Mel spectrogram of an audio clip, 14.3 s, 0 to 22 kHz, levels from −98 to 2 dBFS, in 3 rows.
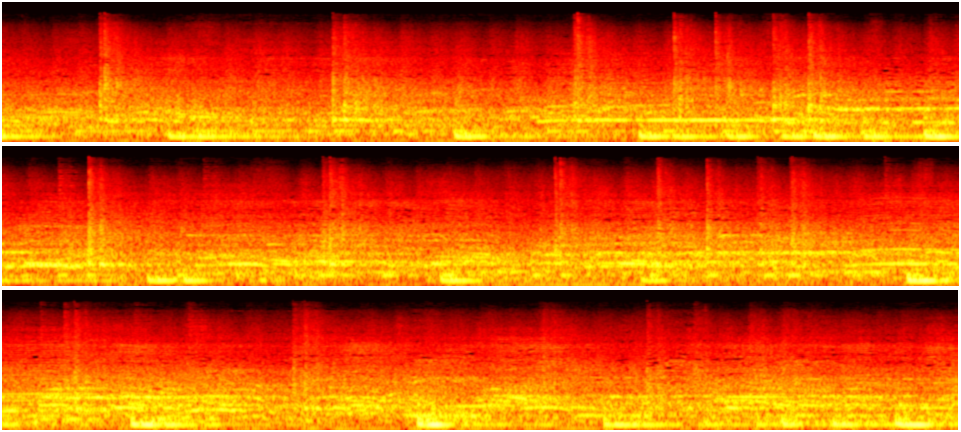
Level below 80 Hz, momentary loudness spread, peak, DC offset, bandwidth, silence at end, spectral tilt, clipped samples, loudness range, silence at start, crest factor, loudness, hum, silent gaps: -42 dBFS; 6 LU; -2 dBFS; under 0.1%; 12.5 kHz; 0 s; -7 dB/octave; under 0.1%; 3 LU; 0 s; 18 dB; -20 LUFS; none; none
